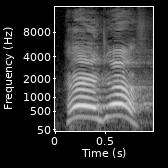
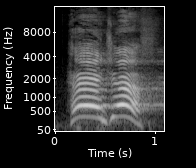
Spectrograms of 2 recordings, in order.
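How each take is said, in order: First: Very loud, high shout of Jeff's name; coach calling out. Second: Loud, high hearty shout of Jeff's name; coach calling out. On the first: Coach shouts at patient from under the bed. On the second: Coach leans over the bed and calls his player loudly. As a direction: coach booming a wake-up greeting. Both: Retold or imitated.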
